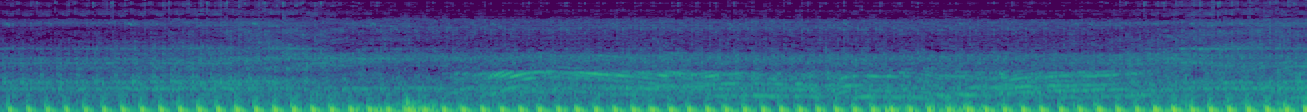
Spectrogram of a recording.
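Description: A scooter engine runs close by at night at a desert fair, Nurpur Thal mela, with a steady, rapid putter that holds an even pulse throughout and no voices over it.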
